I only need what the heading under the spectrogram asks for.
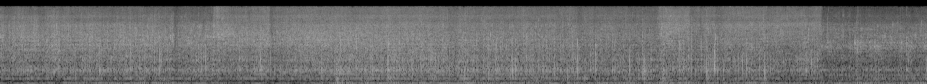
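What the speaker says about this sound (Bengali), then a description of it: "তেলের মধ্যে মাছটাকে ভেজে নিচ্ছি।" Pieces of catla fish frying in hot oil in a pan, a steady, loud, close sizzle that hisses continuously throughout with no talking.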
